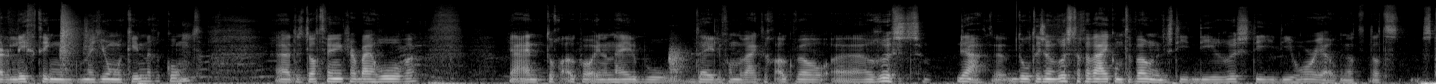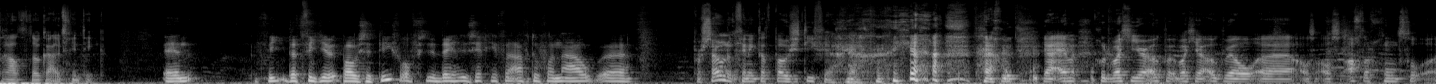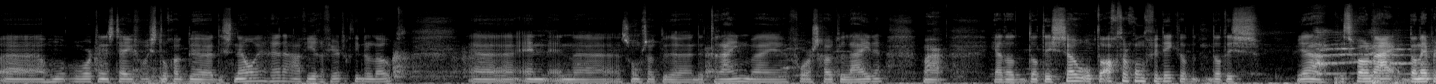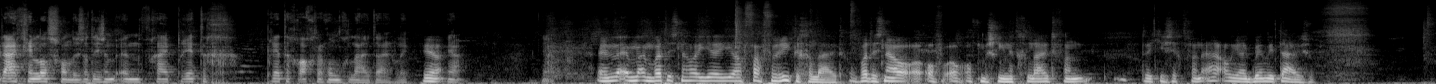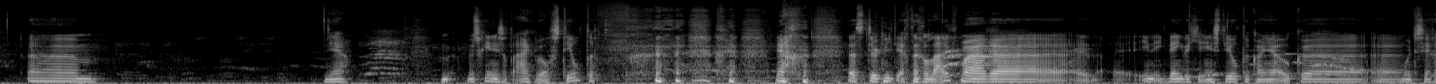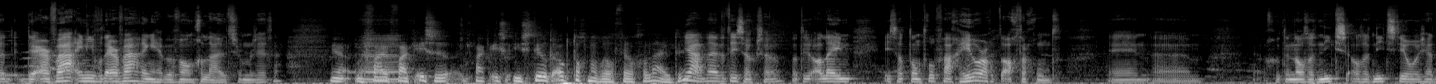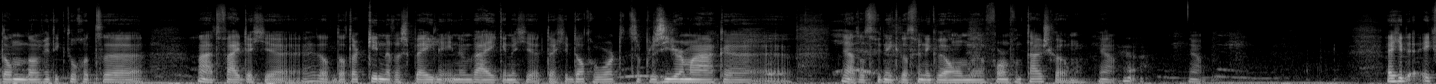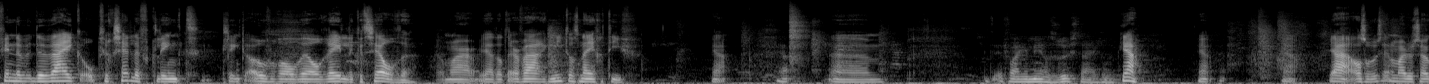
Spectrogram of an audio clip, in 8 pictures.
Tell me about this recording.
Joost over de geluiden van de Stevenshof, talking about the sounds of the Stevenshof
